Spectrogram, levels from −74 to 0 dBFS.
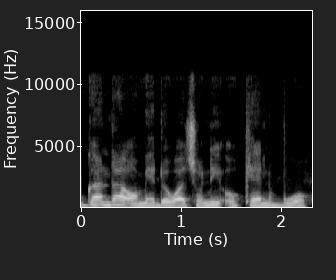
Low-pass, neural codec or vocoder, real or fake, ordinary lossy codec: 10.8 kHz; codec, 24 kHz, 3 kbps, HILCodec; fake; none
